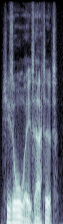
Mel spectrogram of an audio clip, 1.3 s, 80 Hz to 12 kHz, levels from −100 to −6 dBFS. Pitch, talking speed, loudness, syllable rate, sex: 85 Hz, 190 wpm, -15 LUFS, 4.6 syllables/s, male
